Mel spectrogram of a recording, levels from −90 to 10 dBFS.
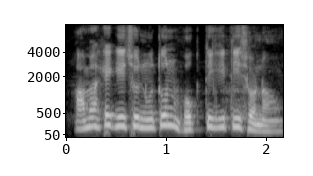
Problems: constant background noise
